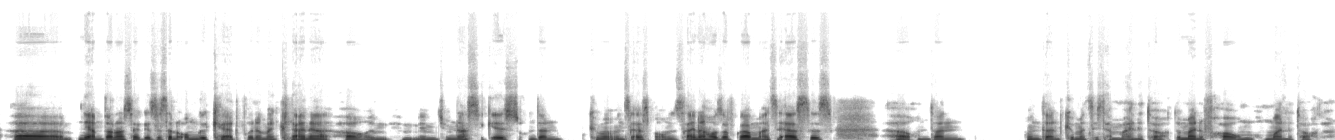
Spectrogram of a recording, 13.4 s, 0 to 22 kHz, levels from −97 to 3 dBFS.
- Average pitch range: No, narrow, 1.6 semitones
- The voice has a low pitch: Yes, low, 130 Hz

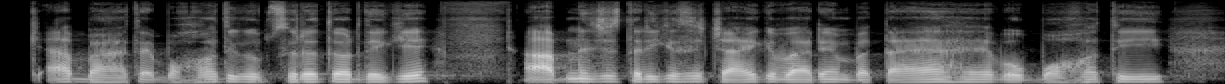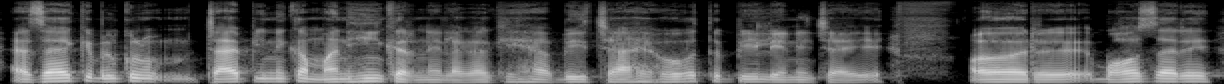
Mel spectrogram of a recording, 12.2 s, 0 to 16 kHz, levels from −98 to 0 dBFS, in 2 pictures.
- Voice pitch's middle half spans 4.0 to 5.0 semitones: No, average, 2.8 semitones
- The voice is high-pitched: No, low, 110 Hz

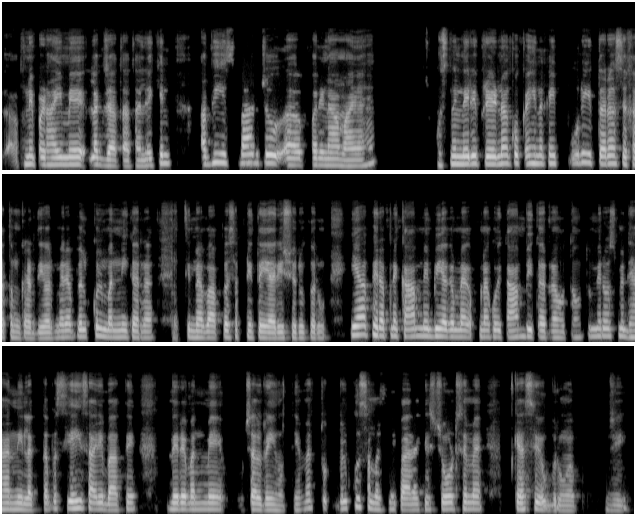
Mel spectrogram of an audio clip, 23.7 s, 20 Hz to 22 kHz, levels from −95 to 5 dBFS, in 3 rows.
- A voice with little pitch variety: No, average, 3.6 semitones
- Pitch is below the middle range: No, medium, 155 Hz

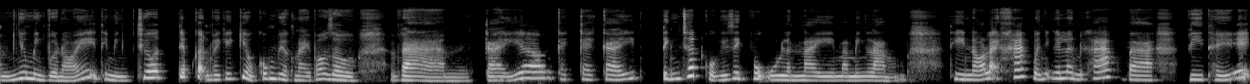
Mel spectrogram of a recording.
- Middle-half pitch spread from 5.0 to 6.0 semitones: Yes, wide, 5.6 semitones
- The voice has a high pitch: Yes, high, 215 Hz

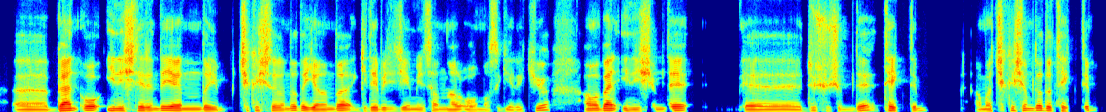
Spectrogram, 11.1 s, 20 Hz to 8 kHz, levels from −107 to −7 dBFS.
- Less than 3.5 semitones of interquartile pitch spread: No, average, 3.9 semitones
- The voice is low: Yes, low, 120 Hz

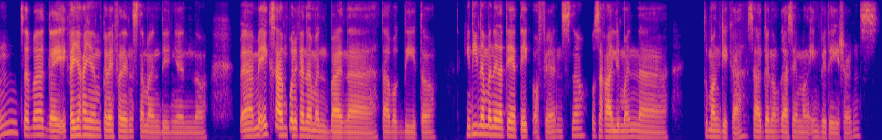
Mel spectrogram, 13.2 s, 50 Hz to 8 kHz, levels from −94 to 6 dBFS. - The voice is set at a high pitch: No, low, 125 Hz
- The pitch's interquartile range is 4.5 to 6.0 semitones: Yes, average, 4.8 semitones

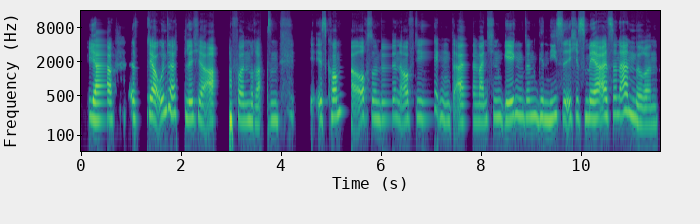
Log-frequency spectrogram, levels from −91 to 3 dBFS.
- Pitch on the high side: Yes, high, 200 Hz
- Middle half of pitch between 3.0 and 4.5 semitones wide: No, narrow, 2.4 semitones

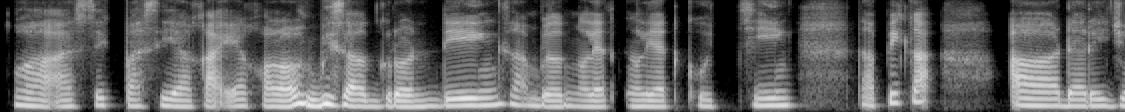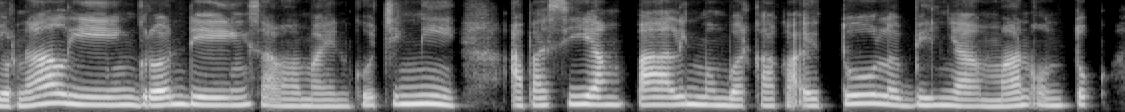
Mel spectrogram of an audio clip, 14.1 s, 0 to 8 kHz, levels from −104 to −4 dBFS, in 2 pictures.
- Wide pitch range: No, average, 3.2 semitones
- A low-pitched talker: No, medium, 185 Hz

